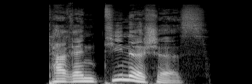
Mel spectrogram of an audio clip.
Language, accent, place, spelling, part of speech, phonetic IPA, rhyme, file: German, Germany, Berlin, tarentinisches, adjective, [taʁɛnˈtiːnɪʃəs], -iːnɪʃəs, De-tarentinisches.ogg
- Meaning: strong/mixed nominative/accusative neuter singular of tarentinisch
